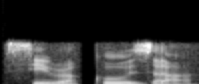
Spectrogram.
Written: Siracusa

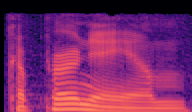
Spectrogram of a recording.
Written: Capernaum

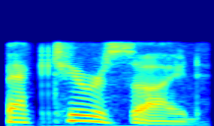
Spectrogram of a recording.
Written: bactericide

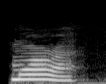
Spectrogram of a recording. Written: morra

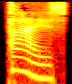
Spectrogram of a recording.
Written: pies

